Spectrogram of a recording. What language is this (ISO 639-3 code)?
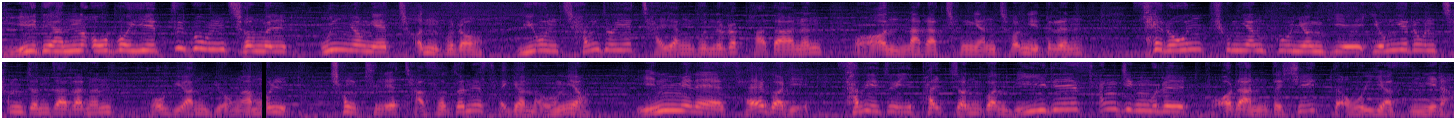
kor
